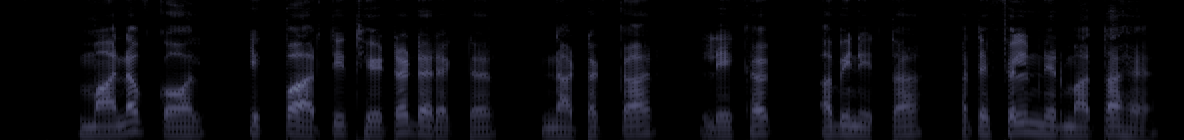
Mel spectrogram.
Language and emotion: Punjabi, neutral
